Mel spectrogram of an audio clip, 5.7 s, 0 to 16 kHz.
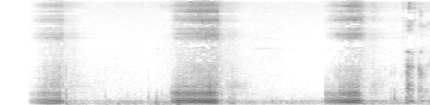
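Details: A sleeping dog gives three loud, low rumbling snores with quieter breathing between them, about 30 a minute; ordinary snoring.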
